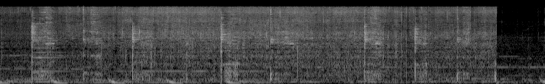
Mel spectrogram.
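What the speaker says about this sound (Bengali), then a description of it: "তার সাথে দিয়ে দেবো আদা বাটা। এটা সুন্দরভাবে ভাজে নেব।" Ginger paste fries in a pan for khichuri, a steady close sizzle broken by repeated sharp spoon scrapes and stirring knocks, then stopping abruptly in the final half second.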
